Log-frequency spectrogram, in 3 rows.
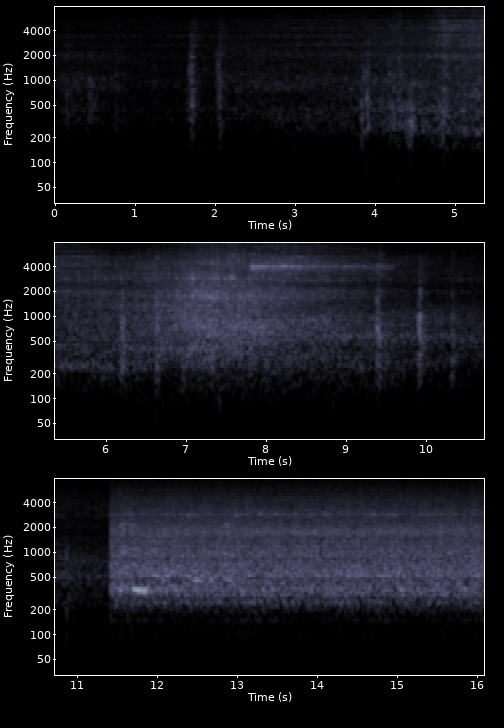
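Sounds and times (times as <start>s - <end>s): diesel railcar rumbling: 0.0s - 13.4s
thin high whine: 7.8s - 9.6s.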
